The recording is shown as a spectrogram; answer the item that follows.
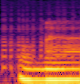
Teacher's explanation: ma dibaca panjang ma tabi'i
